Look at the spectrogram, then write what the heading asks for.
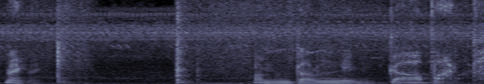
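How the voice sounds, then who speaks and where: Man playing a high, creaky sly henchman. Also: takes it slowly, mellow, slight background noise. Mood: brooding, resentful. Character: sly, cringing male henchman to rich family. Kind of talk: Ilocano radio-style audio drama acting.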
